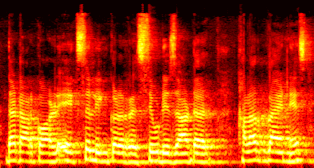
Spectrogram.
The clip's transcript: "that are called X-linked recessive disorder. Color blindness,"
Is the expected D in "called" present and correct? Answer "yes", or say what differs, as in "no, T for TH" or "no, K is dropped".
yes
